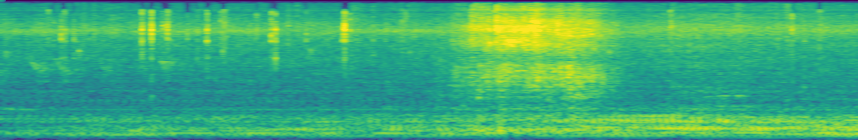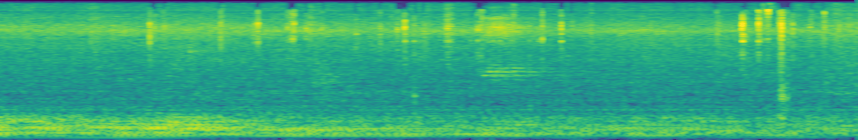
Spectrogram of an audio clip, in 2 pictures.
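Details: Deep engine rumble swells and fades throughout, with a brief hissing burst, and no animal call stands out.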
